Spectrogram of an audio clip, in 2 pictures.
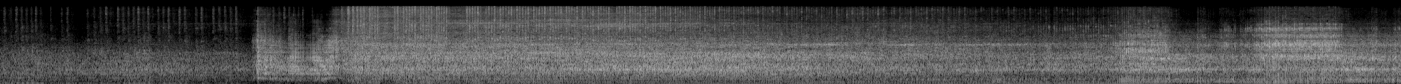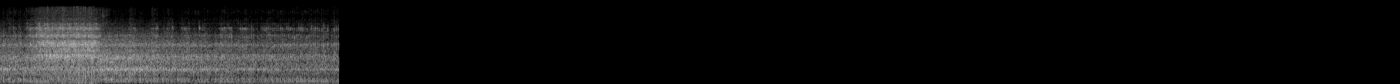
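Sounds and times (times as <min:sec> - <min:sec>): car engine running: 0:00.0 - 0:17.4.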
